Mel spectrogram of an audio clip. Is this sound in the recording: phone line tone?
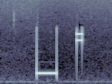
yes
